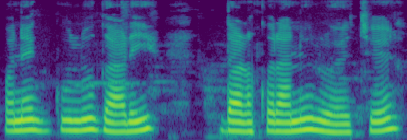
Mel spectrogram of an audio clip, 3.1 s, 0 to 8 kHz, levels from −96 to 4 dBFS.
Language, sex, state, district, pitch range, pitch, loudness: Bengali, female, Assam, Hailakandi, 195-225 Hz, 210 Hz, -15 LUFS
